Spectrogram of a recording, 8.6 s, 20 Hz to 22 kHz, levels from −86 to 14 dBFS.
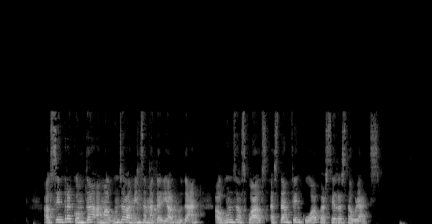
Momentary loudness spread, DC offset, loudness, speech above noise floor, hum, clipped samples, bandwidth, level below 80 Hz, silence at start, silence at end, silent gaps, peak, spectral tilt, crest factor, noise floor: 6 LU; under 0.1%; -18 LUFS; 65 dB; none; under 0.1%; 11.5 kHz; -64 dBFS; 0.9 s; 0.6 s; none; -2 dBFS; -6 dB/octave; 18 dB; -83 dBFS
